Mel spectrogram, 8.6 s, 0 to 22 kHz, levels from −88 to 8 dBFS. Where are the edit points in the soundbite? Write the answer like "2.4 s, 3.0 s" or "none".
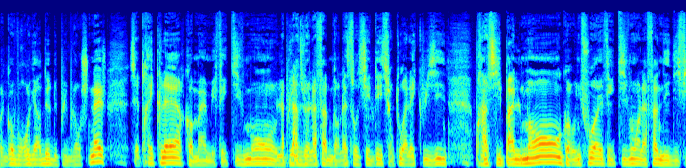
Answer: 3.4 s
